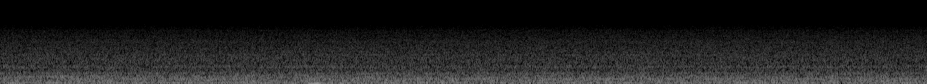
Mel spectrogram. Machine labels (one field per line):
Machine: slide rail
